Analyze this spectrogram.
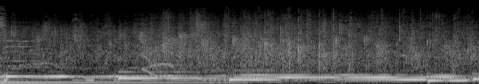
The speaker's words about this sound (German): Gib mal einen großen Applaus.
